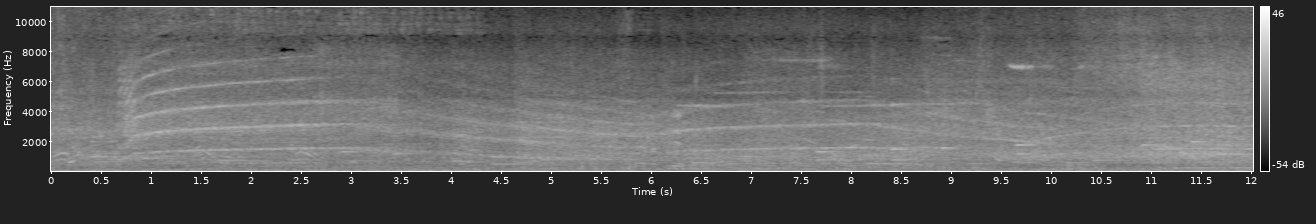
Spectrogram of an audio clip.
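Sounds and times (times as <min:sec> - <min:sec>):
city road traffic rumble: 0:00.0 - 0:12.0.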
